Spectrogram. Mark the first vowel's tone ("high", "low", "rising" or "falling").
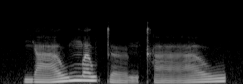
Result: rising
